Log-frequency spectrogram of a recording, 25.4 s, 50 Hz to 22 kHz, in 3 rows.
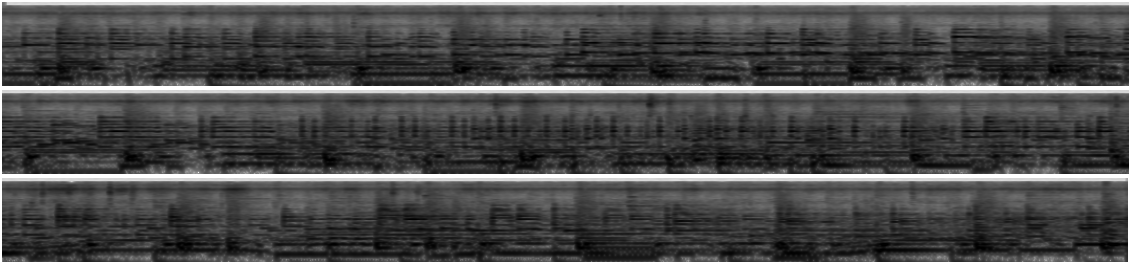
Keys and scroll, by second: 9.2-14.7 typing, 15.2 Return, 16.4-19.8 typing, 21.2-22.4 typing, 23.8 Return, 25.2-25.3 typing.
